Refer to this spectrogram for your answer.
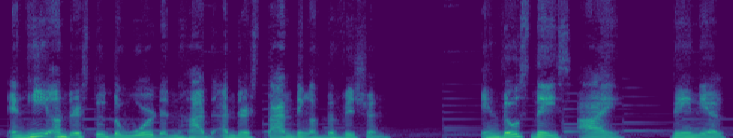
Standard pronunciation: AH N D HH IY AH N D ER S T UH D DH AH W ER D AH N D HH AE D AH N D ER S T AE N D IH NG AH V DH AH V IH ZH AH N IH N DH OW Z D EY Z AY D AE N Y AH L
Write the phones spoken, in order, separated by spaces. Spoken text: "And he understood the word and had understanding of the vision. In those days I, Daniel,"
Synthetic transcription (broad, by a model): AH N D HH IY AH N D ER S T UH D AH W ER D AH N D HH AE D AH N D ER S T AE N D IH NG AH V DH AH V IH SH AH N IH N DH OW S D EY S AY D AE N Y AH L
